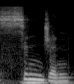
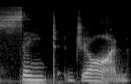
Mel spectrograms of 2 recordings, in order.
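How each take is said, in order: First: The name is said in a contracted form. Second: The name is said in full, as spelled. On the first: This is how the name is actually spoken. "I have heard it said and pronounced as St. John" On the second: This is how the name is written. "is written out as St. John"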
